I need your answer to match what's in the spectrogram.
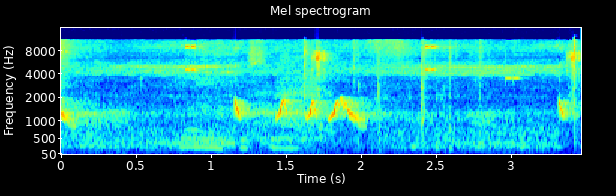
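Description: A Rufous nightjar gives a quick run of four short, clipped whistled notes, with one more note shortly after, over a faint hiss of night insects.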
